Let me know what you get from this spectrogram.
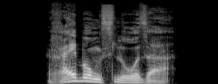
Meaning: inflection of reibungslos: 1. strong/mixed nominative masculine singular 2. strong genitive/dative feminine singular 3. strong genitive plural
- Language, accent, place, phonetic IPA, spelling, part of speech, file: German, Germany, Berlin, [ˈʁaɪ̯bʊŋsˌloːzɐ], reibungsloser, adjective, De-reibungsloser.ogg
